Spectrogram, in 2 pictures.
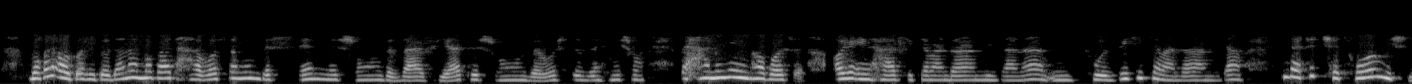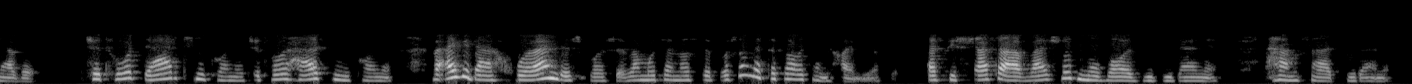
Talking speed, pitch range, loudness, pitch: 130 wpm, 190-255 Hz, -25 LUFS, 215 Hz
